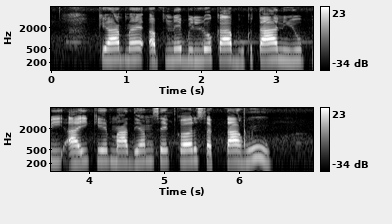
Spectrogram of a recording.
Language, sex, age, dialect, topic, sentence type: Hindi, male, 18-24, Marwari Dhudhari, banking, question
